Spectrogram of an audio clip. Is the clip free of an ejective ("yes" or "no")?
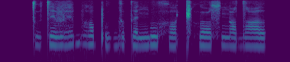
no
